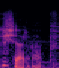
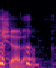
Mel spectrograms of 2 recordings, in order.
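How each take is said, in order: First: Said in the usual way. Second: "Shut up." raised much higher but soft. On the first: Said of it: "he's like". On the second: Retold or imitated. Officer silencing the traveller again, higher-pitched command. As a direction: lift "Shut up." high in pitch. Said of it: "Told me".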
